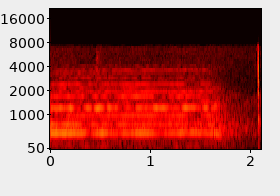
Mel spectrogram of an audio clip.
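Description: A single voice holding one long chanted note, which slides down in pitch and fades out near the end.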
